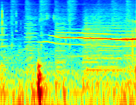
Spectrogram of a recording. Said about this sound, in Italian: Ah, un gatto? Cercare un gatto.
